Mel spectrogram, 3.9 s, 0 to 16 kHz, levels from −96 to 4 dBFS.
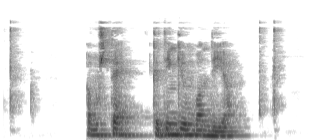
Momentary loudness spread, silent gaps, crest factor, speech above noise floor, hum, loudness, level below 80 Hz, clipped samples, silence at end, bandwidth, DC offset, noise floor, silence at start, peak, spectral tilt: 21 LU; none; 18 dB; over 67 dB; none; -24 LUFS; -64 dBFS; under 0.1%; 0.4 s; 9.4 kHz; under 0.1%; under -90 dBFS; 0.1 s; -8 dBFS; -5.5 dB/octave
